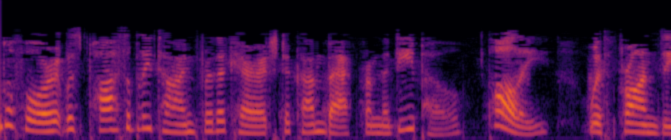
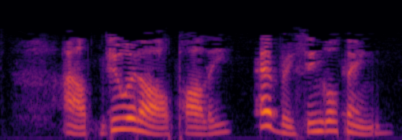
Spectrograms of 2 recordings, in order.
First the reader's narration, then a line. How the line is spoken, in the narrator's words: Jasper smiled brightly as he said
